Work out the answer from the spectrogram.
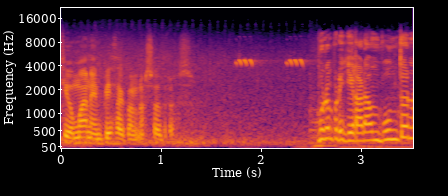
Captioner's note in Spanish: Grillos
